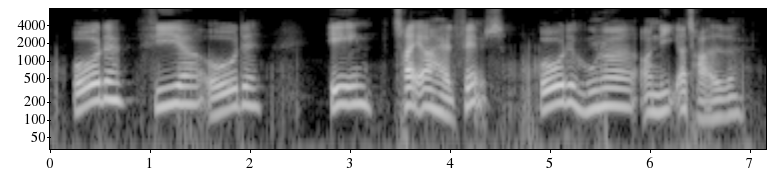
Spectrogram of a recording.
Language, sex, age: Danish, male, 44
